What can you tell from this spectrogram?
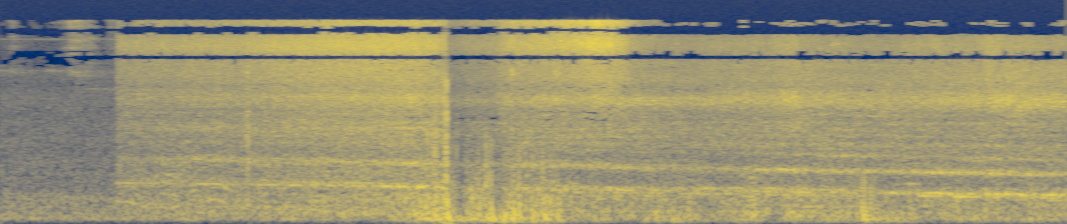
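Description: Berlin S-Bahn electric train moving slowly along the platform, its motor whine falling slowly in pitch over a rolling rumble as it brakes. A sharp knock comes about three and a half seconds in.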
